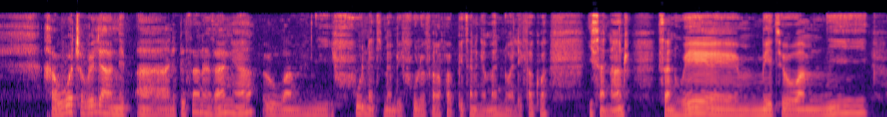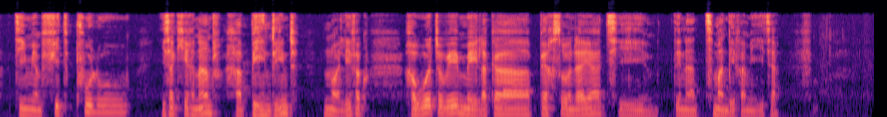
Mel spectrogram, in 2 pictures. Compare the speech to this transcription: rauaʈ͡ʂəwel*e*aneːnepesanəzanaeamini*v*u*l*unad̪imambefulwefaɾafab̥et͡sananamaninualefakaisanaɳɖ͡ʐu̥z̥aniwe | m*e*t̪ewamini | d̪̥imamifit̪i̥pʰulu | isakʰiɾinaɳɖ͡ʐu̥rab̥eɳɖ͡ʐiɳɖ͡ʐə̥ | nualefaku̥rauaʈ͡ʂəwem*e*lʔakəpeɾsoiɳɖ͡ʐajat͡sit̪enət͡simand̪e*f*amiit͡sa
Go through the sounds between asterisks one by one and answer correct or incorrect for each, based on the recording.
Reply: correct, incorrect: f, correct, correct, correct, correct

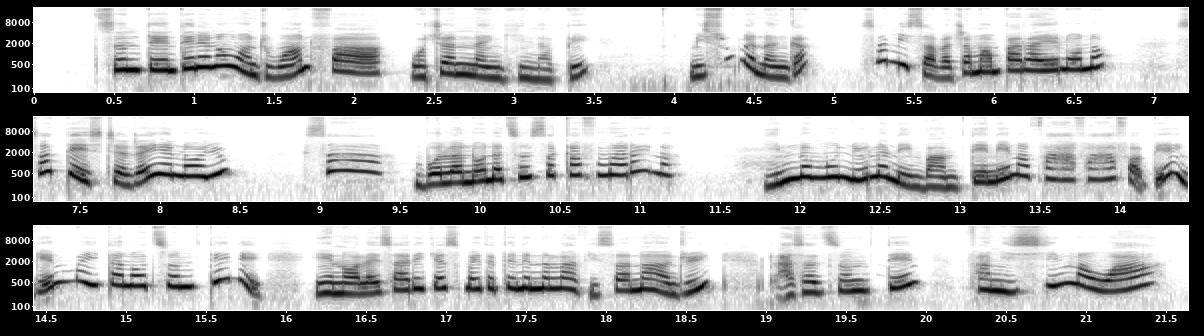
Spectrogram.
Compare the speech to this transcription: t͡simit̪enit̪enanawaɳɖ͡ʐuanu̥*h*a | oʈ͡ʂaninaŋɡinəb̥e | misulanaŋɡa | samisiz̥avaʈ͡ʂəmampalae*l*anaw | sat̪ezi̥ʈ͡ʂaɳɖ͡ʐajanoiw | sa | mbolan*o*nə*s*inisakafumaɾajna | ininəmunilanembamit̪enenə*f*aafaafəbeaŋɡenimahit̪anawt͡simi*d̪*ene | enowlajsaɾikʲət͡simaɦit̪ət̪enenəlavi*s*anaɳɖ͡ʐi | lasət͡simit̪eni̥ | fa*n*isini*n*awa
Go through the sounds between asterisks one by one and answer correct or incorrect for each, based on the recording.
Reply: incorrect: f, correct, correct, incorrect: t͡s, correct, incorrect: t̪, correct, incorrect: m, correct

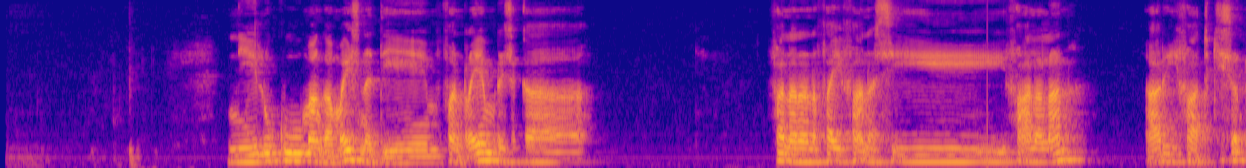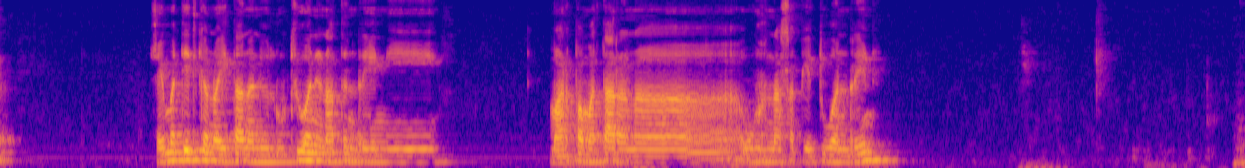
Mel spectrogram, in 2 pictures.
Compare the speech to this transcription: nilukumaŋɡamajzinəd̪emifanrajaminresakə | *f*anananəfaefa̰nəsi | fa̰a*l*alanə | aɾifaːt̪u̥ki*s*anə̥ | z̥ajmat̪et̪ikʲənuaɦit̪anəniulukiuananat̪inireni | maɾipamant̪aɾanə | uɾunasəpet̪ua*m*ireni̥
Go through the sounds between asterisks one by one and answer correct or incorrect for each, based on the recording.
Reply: correct, correct, correct, incorrect: n

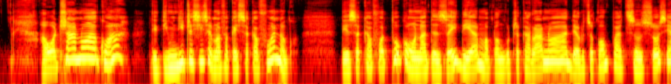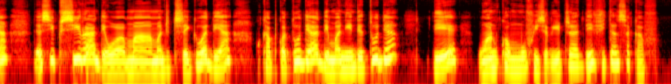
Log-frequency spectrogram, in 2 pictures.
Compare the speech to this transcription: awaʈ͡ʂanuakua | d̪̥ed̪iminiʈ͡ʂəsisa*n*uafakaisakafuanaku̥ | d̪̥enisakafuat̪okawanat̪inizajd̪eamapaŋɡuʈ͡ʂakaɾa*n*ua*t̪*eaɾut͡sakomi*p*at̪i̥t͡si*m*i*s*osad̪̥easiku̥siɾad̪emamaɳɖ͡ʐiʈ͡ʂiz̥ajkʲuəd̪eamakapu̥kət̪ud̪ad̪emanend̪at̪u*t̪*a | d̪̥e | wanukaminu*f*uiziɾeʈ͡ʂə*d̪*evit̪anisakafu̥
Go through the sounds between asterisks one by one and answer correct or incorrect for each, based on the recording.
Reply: correct, correct, incorrect: d̪, correct, incorrect: n, correct, incorrect: d̪, correct, correct

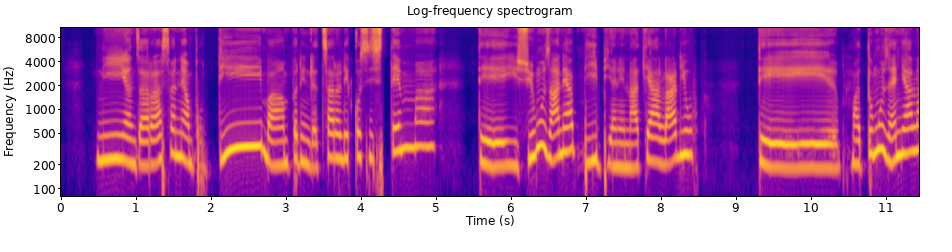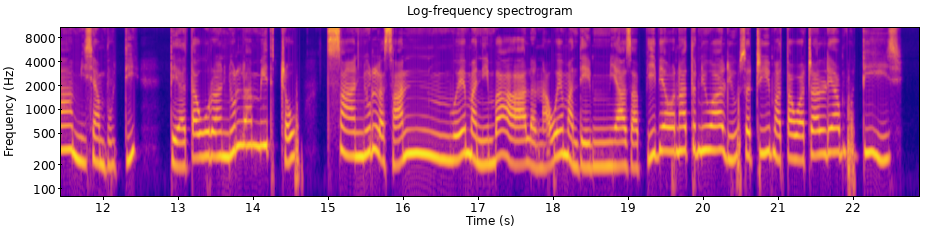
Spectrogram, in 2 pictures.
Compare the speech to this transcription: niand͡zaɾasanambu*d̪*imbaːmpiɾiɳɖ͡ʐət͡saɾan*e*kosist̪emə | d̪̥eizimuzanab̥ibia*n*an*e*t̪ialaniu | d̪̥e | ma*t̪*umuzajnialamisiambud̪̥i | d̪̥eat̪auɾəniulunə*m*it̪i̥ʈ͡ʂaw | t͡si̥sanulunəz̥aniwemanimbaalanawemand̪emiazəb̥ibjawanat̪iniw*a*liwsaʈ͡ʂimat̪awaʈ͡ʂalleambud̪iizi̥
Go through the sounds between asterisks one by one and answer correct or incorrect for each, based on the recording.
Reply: correct, correct, correct, incorrect: a, correct, correct, correct

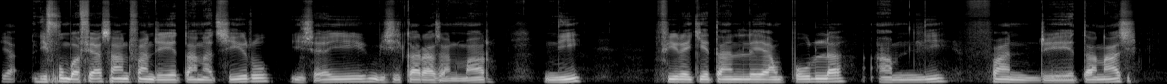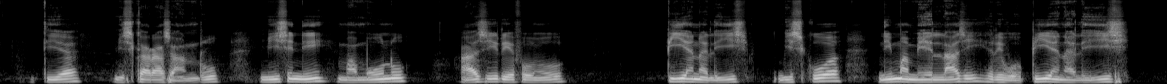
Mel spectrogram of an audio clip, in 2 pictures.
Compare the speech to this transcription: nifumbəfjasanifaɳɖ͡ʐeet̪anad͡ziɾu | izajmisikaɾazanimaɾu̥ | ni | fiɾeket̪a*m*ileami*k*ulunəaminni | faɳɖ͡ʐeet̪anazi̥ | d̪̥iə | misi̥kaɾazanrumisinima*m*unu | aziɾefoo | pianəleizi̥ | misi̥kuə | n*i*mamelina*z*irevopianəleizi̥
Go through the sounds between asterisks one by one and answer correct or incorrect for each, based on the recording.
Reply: incorrect: n, incorrect: p, correct, correct, correct

